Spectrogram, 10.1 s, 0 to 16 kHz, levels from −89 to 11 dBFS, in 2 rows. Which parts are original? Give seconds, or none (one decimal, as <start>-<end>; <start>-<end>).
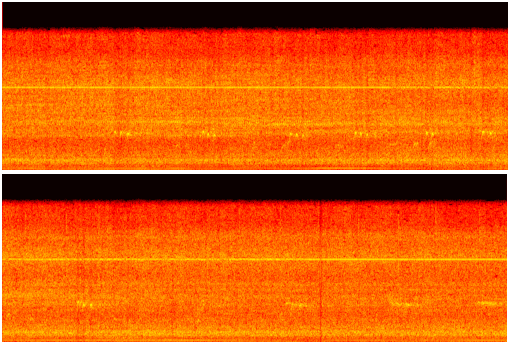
0.0-3.9; 8.1-10.1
